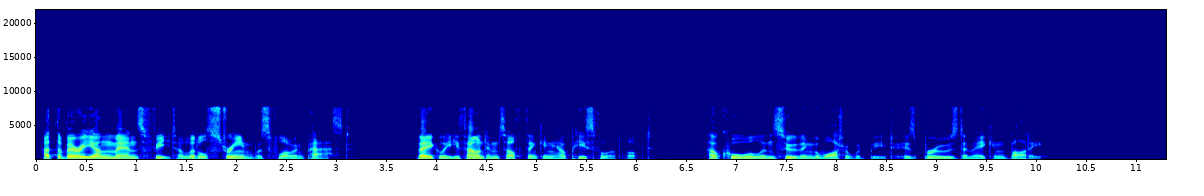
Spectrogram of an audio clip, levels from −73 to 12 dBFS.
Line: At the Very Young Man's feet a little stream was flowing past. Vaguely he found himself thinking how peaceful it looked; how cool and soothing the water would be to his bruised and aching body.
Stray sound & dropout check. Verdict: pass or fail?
pass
